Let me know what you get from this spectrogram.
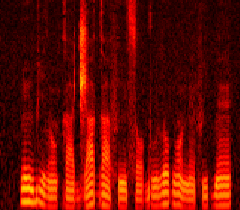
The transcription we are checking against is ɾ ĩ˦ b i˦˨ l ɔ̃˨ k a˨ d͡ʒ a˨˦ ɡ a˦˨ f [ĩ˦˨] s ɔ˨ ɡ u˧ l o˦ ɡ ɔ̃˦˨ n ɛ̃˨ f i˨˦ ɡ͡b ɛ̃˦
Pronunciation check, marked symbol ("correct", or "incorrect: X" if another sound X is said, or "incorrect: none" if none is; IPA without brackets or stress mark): incorrect: ĩ˨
